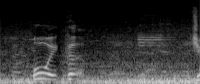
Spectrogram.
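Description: Steady low rumble of a motor vehicle engine running close by, under a man's brief speech.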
